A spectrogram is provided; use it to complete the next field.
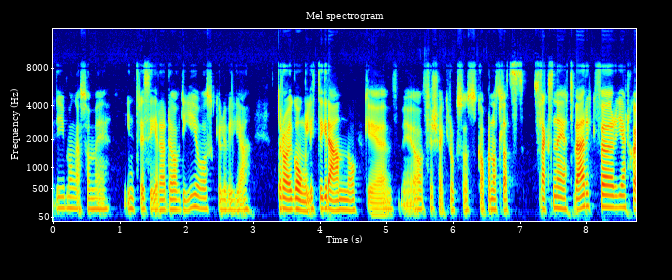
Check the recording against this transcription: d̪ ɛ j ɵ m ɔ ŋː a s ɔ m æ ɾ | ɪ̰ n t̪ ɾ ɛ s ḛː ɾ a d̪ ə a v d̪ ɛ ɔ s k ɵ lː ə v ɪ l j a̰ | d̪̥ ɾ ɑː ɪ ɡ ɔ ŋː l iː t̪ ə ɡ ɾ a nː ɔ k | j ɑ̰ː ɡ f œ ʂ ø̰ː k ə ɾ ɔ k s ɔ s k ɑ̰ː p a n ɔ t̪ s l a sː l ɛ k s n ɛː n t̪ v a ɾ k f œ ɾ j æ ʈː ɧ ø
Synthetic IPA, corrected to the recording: d̪ ɛ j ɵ m ɔ ŋː a s ɔ m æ ɾ | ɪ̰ n t̪ ɾ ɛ s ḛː ɾ a d̪ ə a v d̪ ɛ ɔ s k ɵ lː ə v ɪ l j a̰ | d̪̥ ɾ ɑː ɪ ɡ ɔ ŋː l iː t̪ ə ɡ ɾ a nː ɔ k | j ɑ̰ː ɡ f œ ʂ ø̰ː k ə ɾ ɔ k s ɔ s k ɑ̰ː p a n ɔ t̪ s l a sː l a k s n ɛː t̪ v æ ɾ k f œ ɾ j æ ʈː ɧ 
